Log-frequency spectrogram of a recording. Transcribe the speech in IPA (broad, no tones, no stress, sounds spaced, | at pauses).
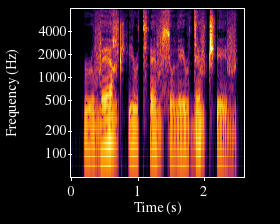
ɹ ʊ v ɛː ʁ t͡ʃʼ i ɹ t͡sʼ ɛː v s o l e ɹ d ɛ v t͡ʃʼ e v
